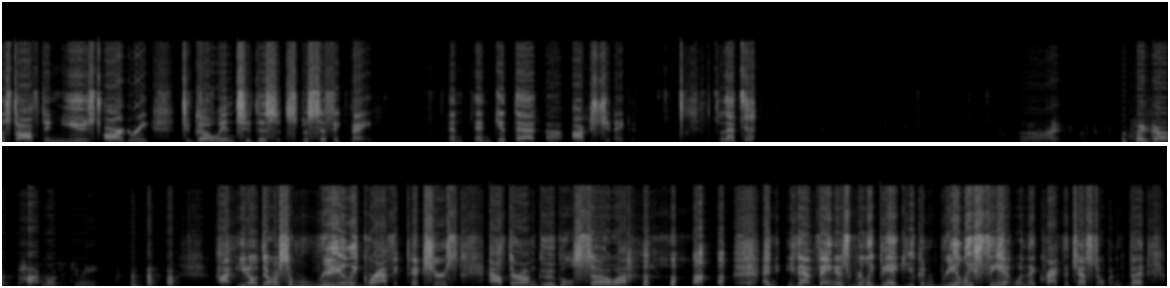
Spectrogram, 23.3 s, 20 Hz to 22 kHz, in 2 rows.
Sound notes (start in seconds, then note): 12.9 laughs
